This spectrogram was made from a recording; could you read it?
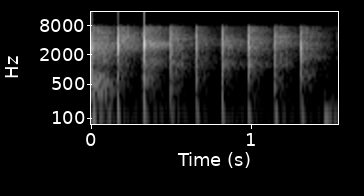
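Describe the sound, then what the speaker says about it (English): Hands clap about nine times in quick, even succession, each clap sharp, crisp and close, with a slight fade toward the end. "I was clapping the listeners out there who all got it correct"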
